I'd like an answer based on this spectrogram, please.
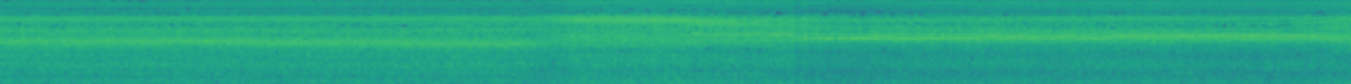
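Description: Rain-swollen monsoon waterfall in full flood, water rushing and churning over rocks in a steady, unbroken wash of noise. About seven seconds in the sound changes as it switches to a different cascade.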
